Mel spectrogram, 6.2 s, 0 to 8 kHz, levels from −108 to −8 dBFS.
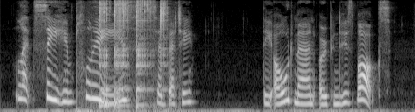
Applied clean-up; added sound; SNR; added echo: none; Fart; 2 dB; none.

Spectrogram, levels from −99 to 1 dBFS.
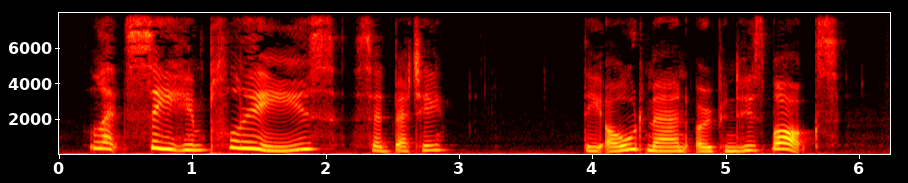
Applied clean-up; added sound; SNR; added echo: none; none; none; none.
